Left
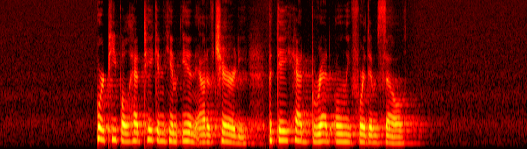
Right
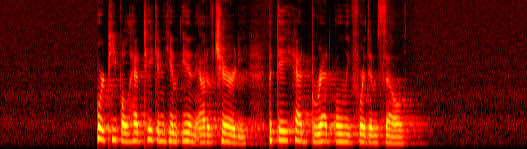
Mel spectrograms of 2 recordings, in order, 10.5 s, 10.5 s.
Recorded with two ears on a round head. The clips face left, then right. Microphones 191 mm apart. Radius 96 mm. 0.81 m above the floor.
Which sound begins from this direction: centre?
A woman speaking, at 1.9 s.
